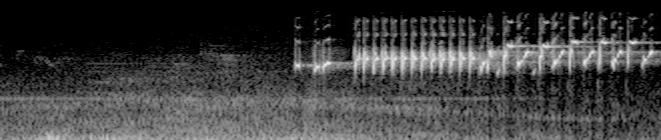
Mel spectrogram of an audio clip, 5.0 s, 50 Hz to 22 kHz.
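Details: Singing European goldfinch, 2023: after two seconds of near silence with a faint low hum, a quick high trill of repeated tinkling notes begins and runs on, turning into varied twittering phrases.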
